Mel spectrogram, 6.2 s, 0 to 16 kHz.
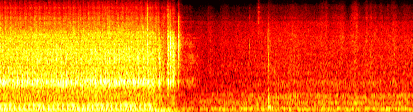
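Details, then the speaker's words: Husqvarna 701 Enduro Euro5 single after rebuild, new thermostat, coolant near 70°C while bleeding cooling system: strong thump settling to a quieter steady idle about three beats a second, no knocking or rattle; normal idle. "so jetzt hab wir ein ersten Schritt schon mal fertig und ihr habt schon gehört h läuft schon richtig schön"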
